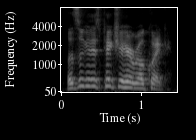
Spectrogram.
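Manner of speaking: ordinary delivery, nothing marked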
